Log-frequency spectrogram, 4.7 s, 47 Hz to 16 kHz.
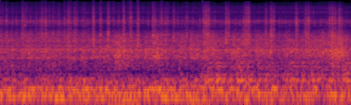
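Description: Ford 300 cubic-inch inline-six engine idling steadily, with light ticking over its low running note. It is turning the power steering pump, which is pushing fluid through the new hydroboost to flush it.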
